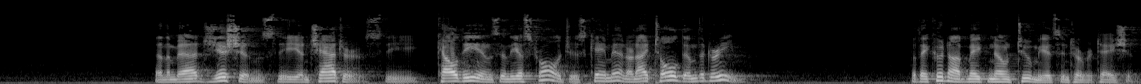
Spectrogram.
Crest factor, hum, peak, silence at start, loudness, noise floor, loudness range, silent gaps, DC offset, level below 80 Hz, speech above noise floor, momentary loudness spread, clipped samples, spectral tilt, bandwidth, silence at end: 16 dB; none; -8 dBFS; 1.55 s; -22 LUFS; -53 dBFS; 3 LU; none; under 0.1%; -50 dBFS; 31 dB; 12 LU; under 0.1%; -6.5 dB/octave; 11 kHz; 0.05 s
